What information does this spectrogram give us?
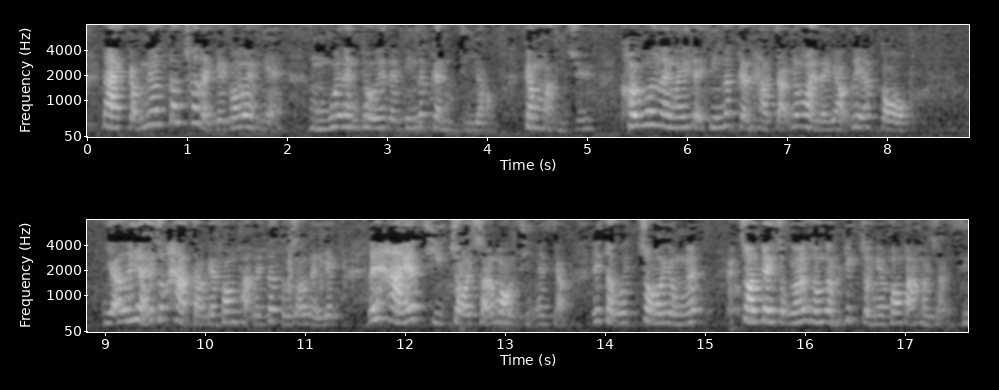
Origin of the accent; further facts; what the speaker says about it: China; 作為一個內地人，咁我亦都由細睇香港節目長大，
